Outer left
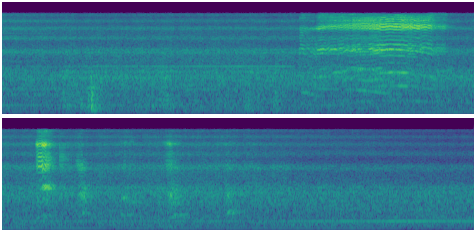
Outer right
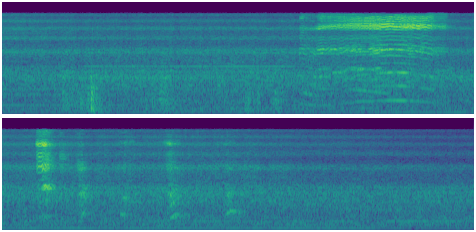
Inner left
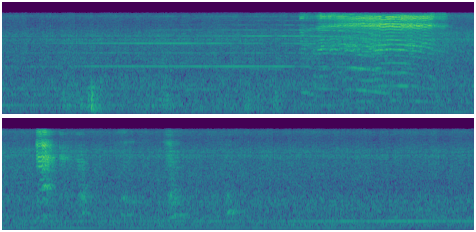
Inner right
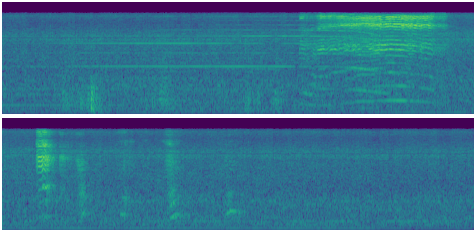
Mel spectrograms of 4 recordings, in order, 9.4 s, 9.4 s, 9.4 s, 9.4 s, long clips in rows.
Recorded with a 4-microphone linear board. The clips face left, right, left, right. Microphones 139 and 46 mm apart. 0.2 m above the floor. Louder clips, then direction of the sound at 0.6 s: Outer right 1 dB, inner right 1 dB; 20° right (ahead or behind).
